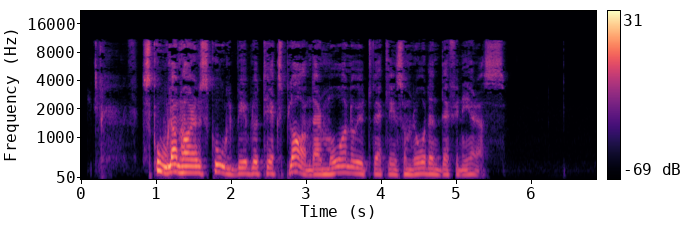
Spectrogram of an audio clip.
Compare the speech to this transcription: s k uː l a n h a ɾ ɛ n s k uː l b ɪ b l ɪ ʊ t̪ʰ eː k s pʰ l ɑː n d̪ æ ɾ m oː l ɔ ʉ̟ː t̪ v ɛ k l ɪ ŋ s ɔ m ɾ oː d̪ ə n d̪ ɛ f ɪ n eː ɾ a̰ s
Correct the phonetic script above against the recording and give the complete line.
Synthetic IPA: s k uː l a n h a ɾ ɛ n s k uː l b ɪ b l ɪ ʊ t̪ʰ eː k s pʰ l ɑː n d̪ æ ɾ m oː l ɔ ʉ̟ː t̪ v ɛ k l ɪ ŋ s ɔ m ɾ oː d̪ ə n d̪ ɛ f ɪ n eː ɾ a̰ s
